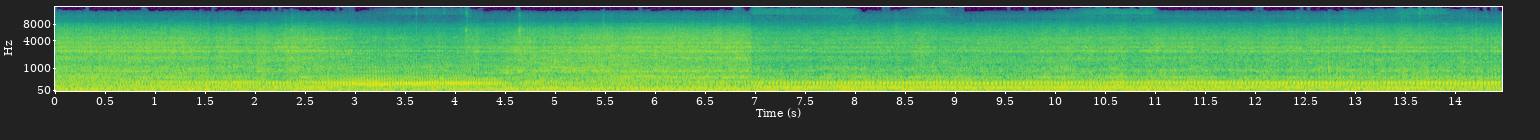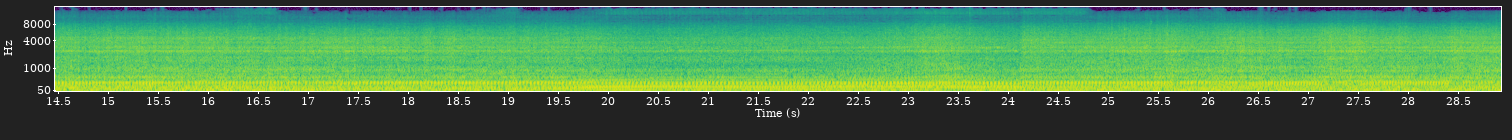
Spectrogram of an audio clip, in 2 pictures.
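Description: Dirt bike engine running steadily under way on a trail, its note shifting a few seconds in and again about two-thirds of the way through, over a steady rush of noise.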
